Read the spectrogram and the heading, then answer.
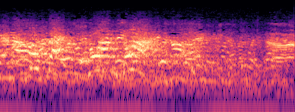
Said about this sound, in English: There's going to be trouble, Sheriff. We can't hold this crowd much longer. They all want to get a glimpse of Roy Earl.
